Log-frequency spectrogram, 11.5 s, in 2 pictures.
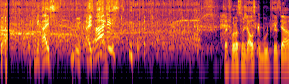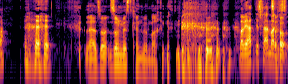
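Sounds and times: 
applause sound effect: 0:00.0 - 0:04.4
speech: 0:00.1 - 0:03.1, 0:04.5 - 0:11.5
voice or laughter: 0:06.3 - 0:06.8, 0:09.1 - 0:10.6.

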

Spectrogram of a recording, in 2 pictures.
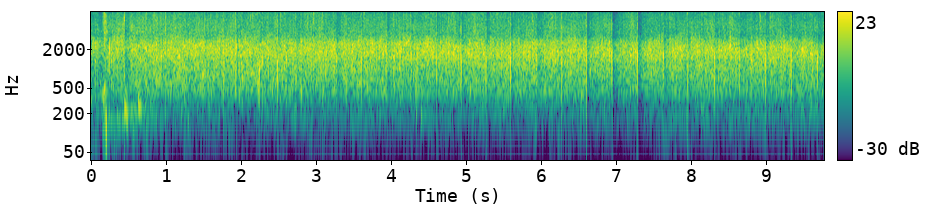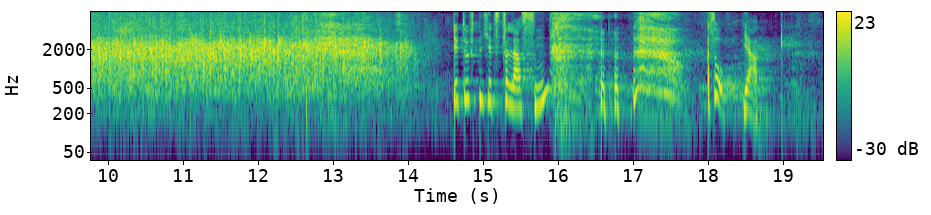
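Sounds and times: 
audience applause: 0:00.0 - 0:14.6
speech: 0:15.4 - 0:17.0, 0:18.4 - 0:18.9
laughter: 0:15.9 - 0:17.8.

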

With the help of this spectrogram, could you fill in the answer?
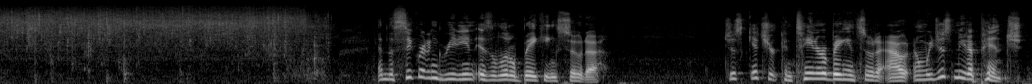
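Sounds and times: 
running tap water washing hamburger meat off hands: 0:00.0 - 0:03.4
speech: 0:03.8 - 0:06.2, 0:07.3 - 0:10.3.

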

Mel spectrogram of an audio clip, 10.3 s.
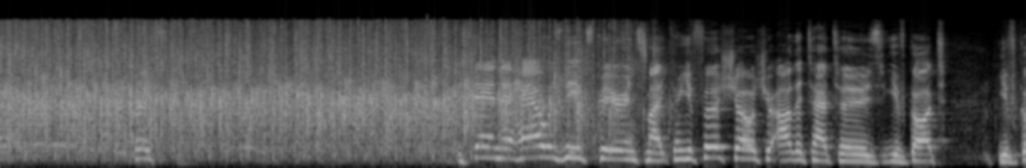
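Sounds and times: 
audience applause at a live show: 0:00.0 - 0:06.8
speech: 0:01.3 - 0:01.8, 0:04.6 - 0:10.2.

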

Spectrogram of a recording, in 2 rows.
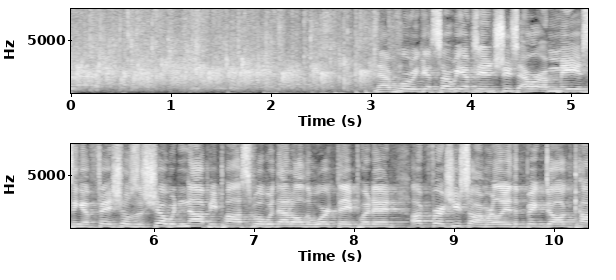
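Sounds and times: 
crowd applause: 0:00.0 - 0:03.3
speech: 0:03.0 - 0:10.3.

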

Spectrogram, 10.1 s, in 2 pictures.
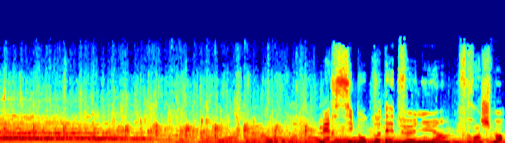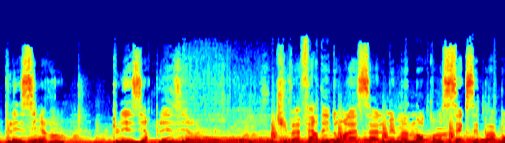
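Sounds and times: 
audience applause: 0:00.0 - 0:03.5
speech: 0:03.2 - 0:10.0.

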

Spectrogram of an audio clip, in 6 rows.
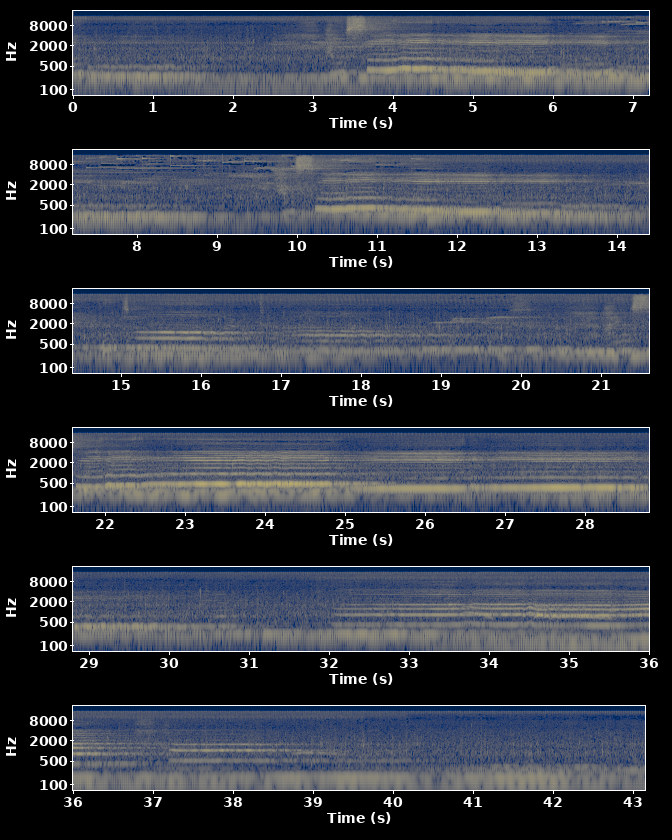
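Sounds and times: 
soft humming and singing: 0:00.0 - 0:43.1.

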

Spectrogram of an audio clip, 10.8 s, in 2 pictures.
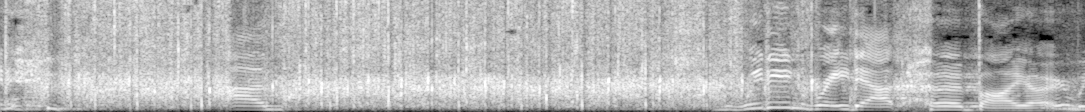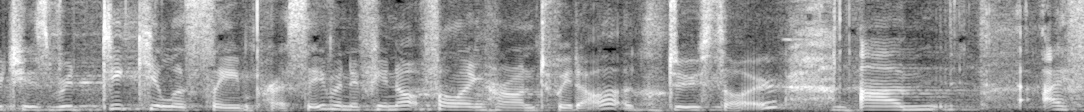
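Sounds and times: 
audience applause: 0:00.0 - 0:04.6
speech: 0:04.3 - 0:10.8.

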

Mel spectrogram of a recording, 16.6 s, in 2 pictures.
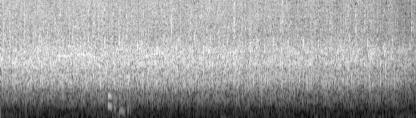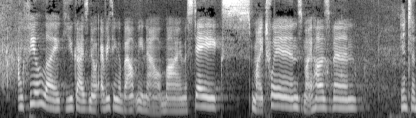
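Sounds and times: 
audience applause: 0:00.0 - 0:08.9
speech: 0:02.1 - 0:02.7, 0:08.7 - 0:15.6, 0:16.3 - 0:16.6.

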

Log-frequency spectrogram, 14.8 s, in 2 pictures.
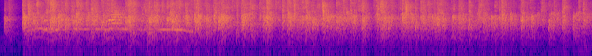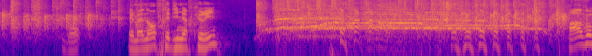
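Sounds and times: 
audience applause: 0:00.0 - 0:10.0, 0:10.6 - 0:14.8
speech: 0:09.0 - 0:10.2, 0:13.2 - 0:14.8
laughter: 0:11.3 - 0:14.8.

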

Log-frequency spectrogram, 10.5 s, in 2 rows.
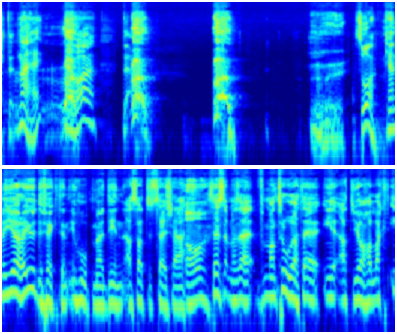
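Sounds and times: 
speech: 0:00.1 - 0:02.0, 0:04.2 - 0:10.4
person imitating a chihuahua barking: 0:00.8 - 0:02.1, 0:02.8 - 0:03.2.

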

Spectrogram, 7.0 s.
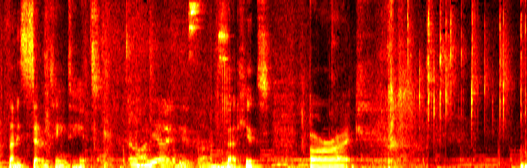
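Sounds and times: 
speech: 0:00.1 - 0:05.4
dice rolling and clacking on table: 0:05.3 - 0:07.0.

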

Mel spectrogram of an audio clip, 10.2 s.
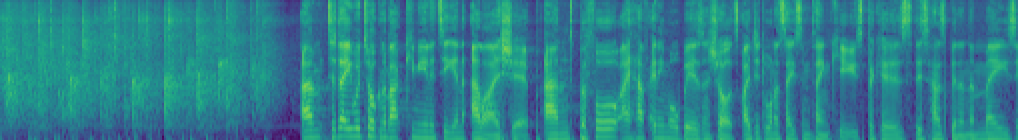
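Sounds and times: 
small audience applause: 0:00.0 - 0:02.9
speech: 0:03.0 - 0:10.1.

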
